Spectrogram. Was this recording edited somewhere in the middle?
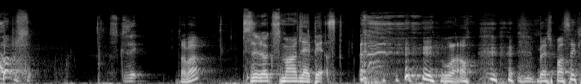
no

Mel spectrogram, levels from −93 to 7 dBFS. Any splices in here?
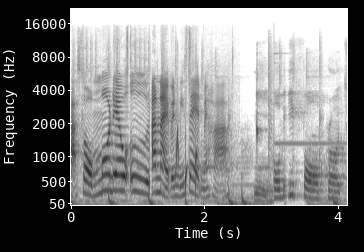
yes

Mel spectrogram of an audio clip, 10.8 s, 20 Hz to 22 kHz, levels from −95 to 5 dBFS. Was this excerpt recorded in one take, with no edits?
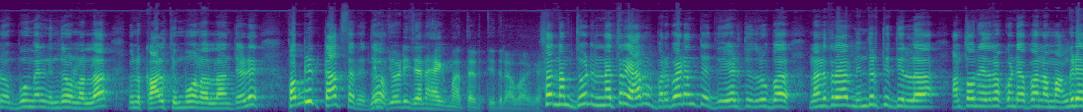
yes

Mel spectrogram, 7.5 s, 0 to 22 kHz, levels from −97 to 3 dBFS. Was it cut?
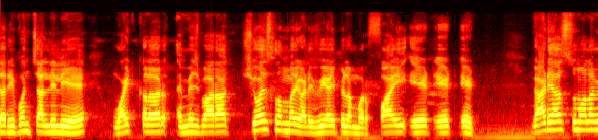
no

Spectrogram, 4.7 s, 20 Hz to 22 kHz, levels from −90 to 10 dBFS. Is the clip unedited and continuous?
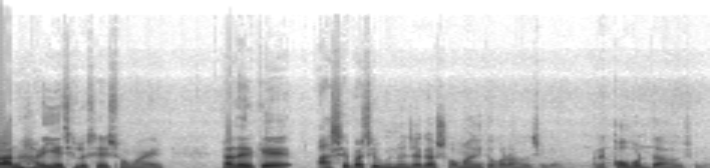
yes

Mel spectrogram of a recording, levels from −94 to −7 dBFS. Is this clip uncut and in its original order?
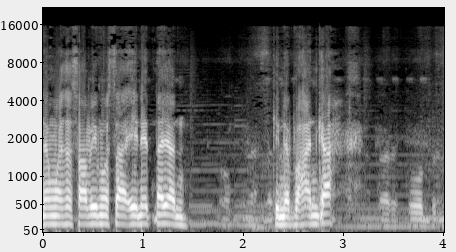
yes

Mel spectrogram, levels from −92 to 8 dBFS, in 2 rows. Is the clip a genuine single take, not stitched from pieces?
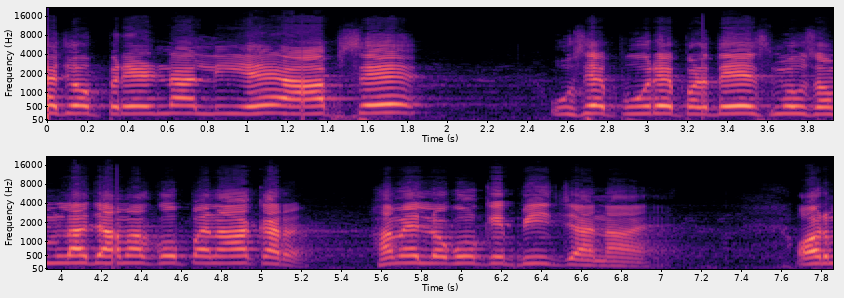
yes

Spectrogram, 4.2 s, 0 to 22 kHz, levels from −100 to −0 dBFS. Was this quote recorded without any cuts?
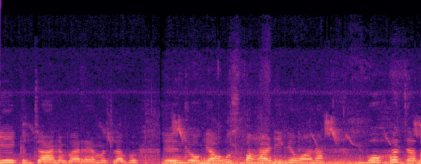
no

